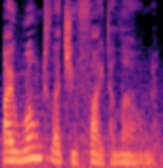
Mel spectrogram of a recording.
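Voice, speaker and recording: A woman playing a mysterious cursed witch in a video game, speaking in a grave, composed, measured way. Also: low-pitched, lively intonation, gravelly, slight background noise, full character voice. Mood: resolute. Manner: measured, grave, quietly dramatic. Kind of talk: video game cutscene acting.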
